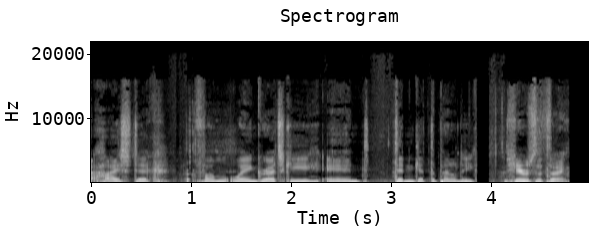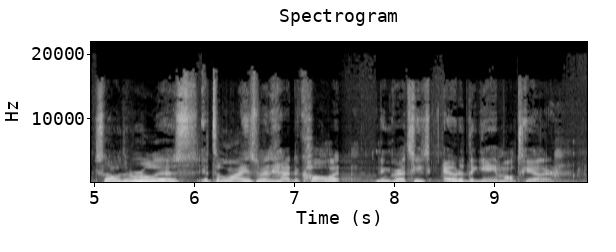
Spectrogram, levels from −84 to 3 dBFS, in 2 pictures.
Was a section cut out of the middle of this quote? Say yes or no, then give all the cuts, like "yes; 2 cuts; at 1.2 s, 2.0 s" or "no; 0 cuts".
yes; 4 cuts; at 0.9 s, 2.9 s, 3.8 s, 4.9 s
